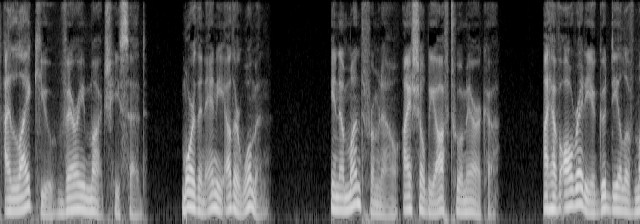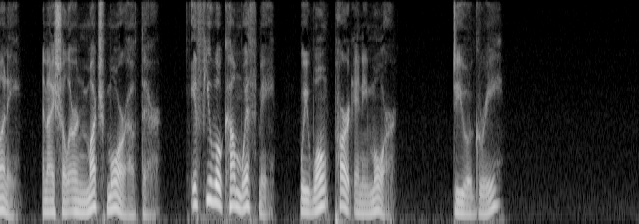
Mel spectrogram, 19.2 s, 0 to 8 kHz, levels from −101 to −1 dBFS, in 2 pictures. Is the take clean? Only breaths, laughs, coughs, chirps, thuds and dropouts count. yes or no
yes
